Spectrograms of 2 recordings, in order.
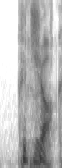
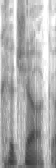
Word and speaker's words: Tkachuk: The T is silent. Tkachuk. – Tkachuk, okay.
